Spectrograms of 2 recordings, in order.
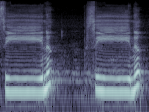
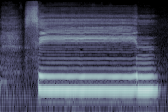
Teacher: آپ نے ایک، کیونکہ قلقلہ کا لیٹر تو ہے نہیں نا، آخر میں نون ہے تو نون سکون کے ساتھ اس کا توسط شو کرنا ہے، آواز پارشلی چلے گی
